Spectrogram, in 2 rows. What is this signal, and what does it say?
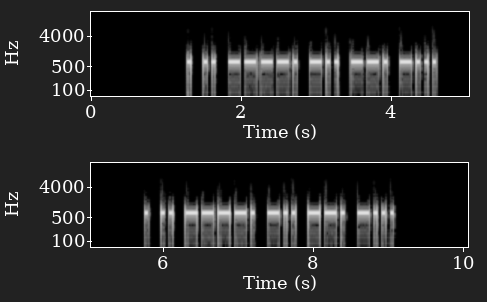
Morse code, heard as a keyed tone, about 21 wpm, 700 Hz. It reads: EI9DGB EI9DGB
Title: DXCC-100 Call Signs - 6 Characters - Repeated 2x - 22wpm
